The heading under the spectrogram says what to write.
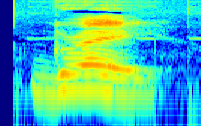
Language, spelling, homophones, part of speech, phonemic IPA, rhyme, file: English, Gray, gray / grey, proper noun, /ɡɹeɪ/, -eɪ, En-Gray.ogg
- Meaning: 1. A surname transferred from the nickname; originally a nickname for someone with a gray beard or hair 2. A male given name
